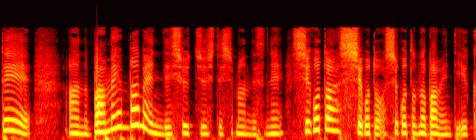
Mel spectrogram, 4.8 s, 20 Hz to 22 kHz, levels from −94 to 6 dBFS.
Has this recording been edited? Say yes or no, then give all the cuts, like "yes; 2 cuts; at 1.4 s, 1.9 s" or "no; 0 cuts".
yes; 1 cut; at 2.9 s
